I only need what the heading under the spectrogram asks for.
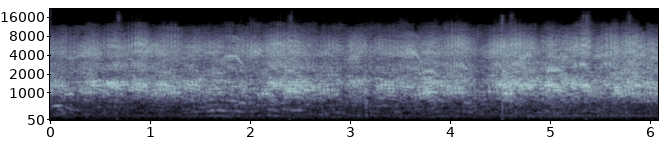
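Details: Thousands of demoiselle cranes (Anthropoides virgo) feeding in winter at Khichan Bird Sanctuary, Rajasthan, India, call at once: a dense, unbroken wall of overlapping honking, croaking notes that swells and fades over several seconds.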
